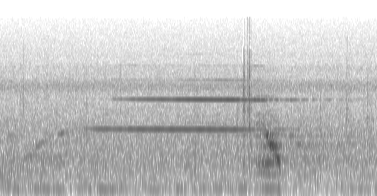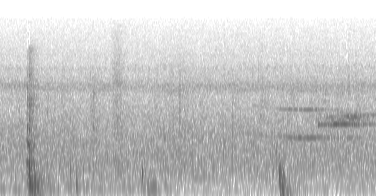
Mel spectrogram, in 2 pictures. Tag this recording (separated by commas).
elk bugling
